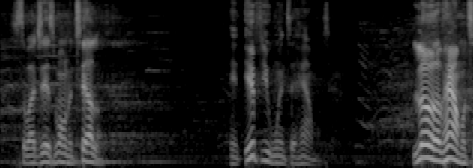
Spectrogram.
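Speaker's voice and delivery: very loud voice, choked up, tight, swooping. Addressing former students who call out their name: choked up. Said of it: "I'm getting a little choked up".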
